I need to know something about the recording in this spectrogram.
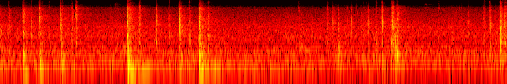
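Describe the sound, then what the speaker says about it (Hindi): Keys clatter on a computer keyboard as code is typed, irregular bursts of crisp clicks with short pauses between them, close and alone. "सही कंसोल डॉट लॉग लिख देता हूँ"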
